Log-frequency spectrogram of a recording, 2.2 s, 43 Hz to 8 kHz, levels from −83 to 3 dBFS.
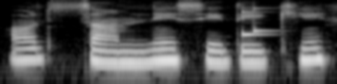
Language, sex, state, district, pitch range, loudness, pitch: Hindi, female, Bihar, Patna, 165-195 Hz, -18 LUFS, 185 Hz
